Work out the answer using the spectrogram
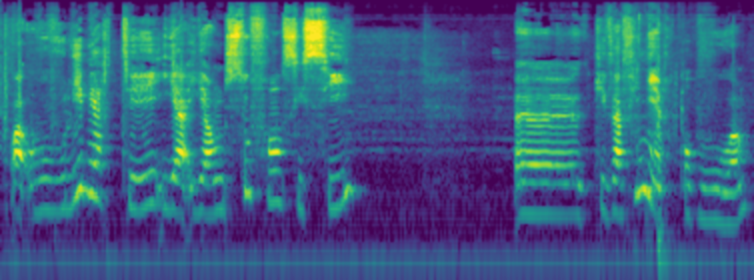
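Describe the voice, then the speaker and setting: With a non-native French accent and a medium-pitched voice, a middle-aged tarot reader works through a casual session. She is hesitant and leans on fillers, breaking into delighted exclamations at the cards.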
